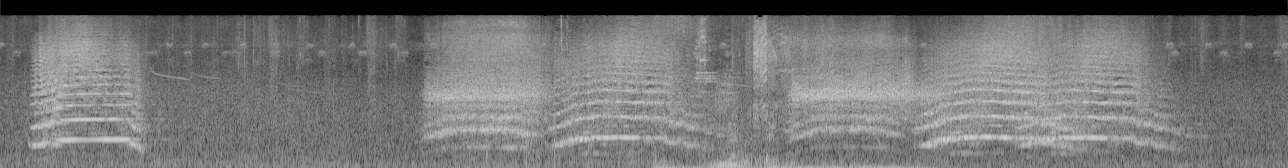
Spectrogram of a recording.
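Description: A wolf howls loudly, again and again.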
